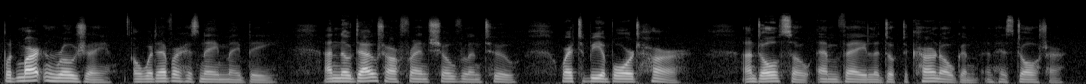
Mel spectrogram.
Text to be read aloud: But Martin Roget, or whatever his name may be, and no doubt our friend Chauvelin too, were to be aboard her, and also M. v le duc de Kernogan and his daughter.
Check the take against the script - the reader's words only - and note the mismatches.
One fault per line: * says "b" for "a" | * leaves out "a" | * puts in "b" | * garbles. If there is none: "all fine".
all fine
